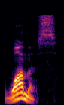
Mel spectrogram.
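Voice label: "wamus", English, British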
